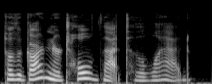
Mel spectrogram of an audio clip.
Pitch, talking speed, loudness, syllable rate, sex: 215 Hz, 225 wpm, -17 LUFS, 5.4 syllables/s, female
